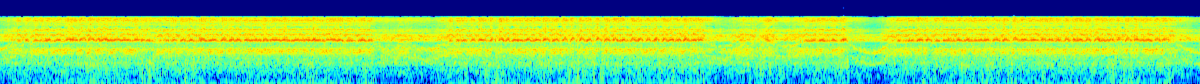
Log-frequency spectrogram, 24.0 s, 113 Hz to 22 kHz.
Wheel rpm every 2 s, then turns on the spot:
220, 220, 230, 200, 210, 230, 220, 190, 180, 230, 240, 190.
none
